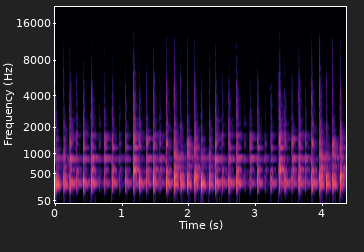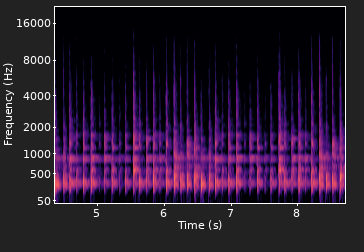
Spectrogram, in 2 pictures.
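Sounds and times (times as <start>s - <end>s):
bongo riff: 0.0s - 8.7s.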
